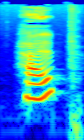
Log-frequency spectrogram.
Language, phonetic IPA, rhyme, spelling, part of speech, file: German, [halp], -alp, halb, adjective / adverb, De-halb.ogg
- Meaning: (adjective) half, halfway; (adverb) a half-hour before, thirty minutes before (used with the number of the following hour)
